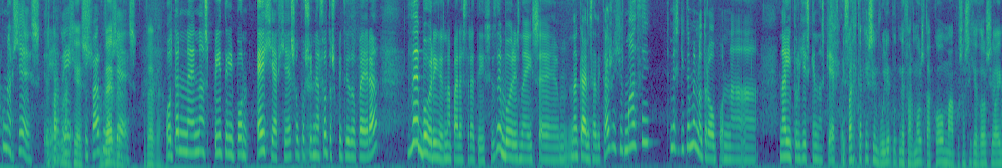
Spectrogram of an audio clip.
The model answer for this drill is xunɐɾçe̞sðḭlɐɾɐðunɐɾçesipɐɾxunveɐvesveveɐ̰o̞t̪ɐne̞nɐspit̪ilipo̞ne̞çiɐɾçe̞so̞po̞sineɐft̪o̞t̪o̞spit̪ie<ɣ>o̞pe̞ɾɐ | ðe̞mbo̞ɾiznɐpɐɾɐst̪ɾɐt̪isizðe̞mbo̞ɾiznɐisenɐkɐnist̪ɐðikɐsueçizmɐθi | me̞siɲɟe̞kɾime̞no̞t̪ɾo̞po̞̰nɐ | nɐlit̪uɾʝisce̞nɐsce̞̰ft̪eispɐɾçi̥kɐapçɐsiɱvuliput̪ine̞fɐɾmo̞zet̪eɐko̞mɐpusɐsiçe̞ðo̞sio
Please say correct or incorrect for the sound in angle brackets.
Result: incorrect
